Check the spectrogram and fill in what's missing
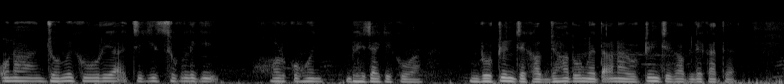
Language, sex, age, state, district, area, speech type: Santali, male, 18-30, West Bengal, Paschim Bardhaman, rural, spontaneous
